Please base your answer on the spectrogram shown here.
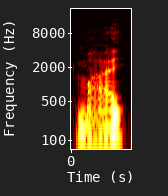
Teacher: third tone, going down and then up in pitch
